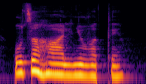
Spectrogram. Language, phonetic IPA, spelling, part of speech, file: Ukrainian, [ʊzɐˈɦalʲnʲʊʋɐte], узагальнювати, verb, Uk-узагальнювати.ogg
- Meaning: to generalize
